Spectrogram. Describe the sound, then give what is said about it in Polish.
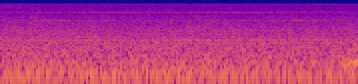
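A steady, heavy low rumble fills the whole stretch, heard while riding aboard a freight train hauled by a locomotive that once served as a passenger locomotive, with no voices and a constant grinding drone throughout. “Jadę sobie pociągiem towarowym.”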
